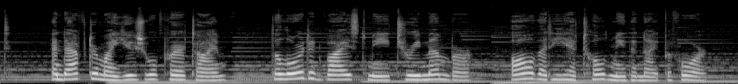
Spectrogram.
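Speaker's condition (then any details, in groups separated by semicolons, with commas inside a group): No condition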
